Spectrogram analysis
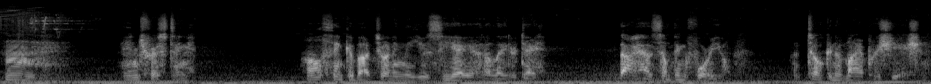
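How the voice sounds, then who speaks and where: An actor playing a wary, independent recluse in a video game, with measured speech. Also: male voice, low voice, noisy background, close to an everyday voice.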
